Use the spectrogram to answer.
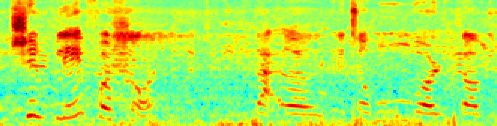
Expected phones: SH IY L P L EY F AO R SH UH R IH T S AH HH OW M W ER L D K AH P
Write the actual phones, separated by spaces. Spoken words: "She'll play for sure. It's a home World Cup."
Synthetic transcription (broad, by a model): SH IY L P L EY F AO R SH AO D IH T S AH HH OW M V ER D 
